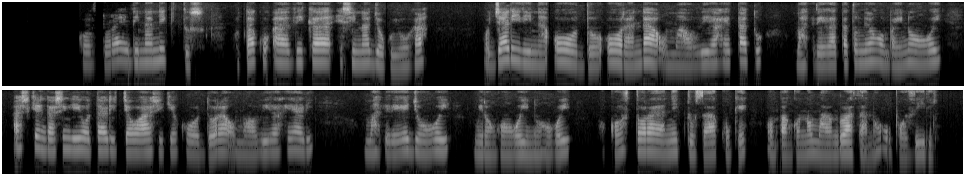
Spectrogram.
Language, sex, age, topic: Oshiwambo, female, 25-35, finance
